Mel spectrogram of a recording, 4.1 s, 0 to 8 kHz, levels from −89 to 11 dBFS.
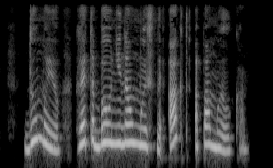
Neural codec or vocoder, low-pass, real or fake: none; 7.2 kHz; real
